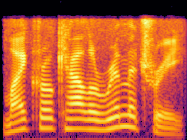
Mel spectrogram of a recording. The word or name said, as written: microcalorimetry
